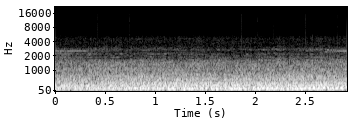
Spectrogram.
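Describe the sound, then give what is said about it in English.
A heavy propeller bomber's number 4 engine starts up and roars, a loud, steady, rumbling drone with a faint rhythmic throb running through it and no voices. “Props clear. Okay, starting number 4. Roger, it's all clear. We're starting it now.”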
